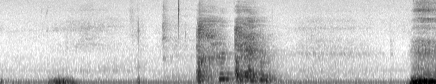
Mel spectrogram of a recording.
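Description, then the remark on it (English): A few harsh coughs break out in a short burst, followed by a pause and then one more loud cough, with no talking in between. “I have to excuse the coughs today.”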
